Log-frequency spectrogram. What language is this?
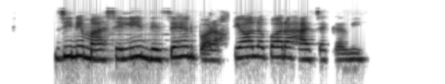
Pashto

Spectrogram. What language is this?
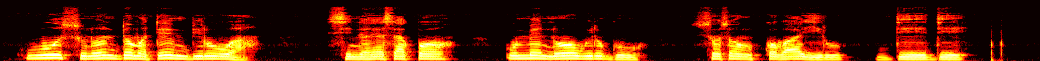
Baatonum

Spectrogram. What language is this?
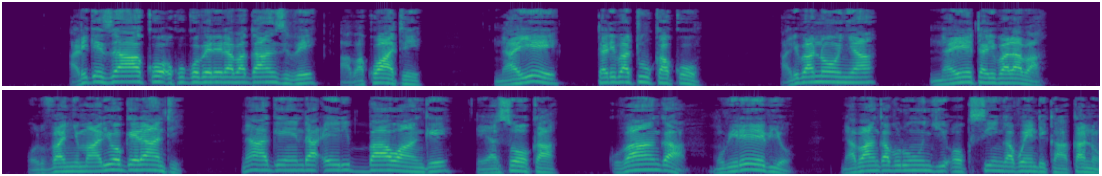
Ganda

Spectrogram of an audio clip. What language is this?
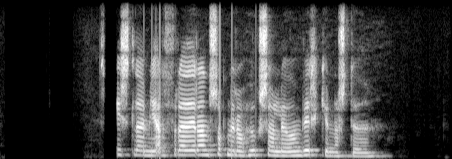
Icelandic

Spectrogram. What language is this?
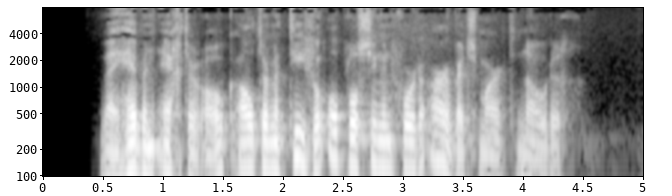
Dutch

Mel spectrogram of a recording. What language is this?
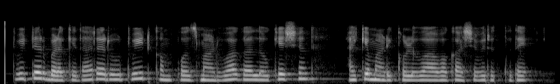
Kannada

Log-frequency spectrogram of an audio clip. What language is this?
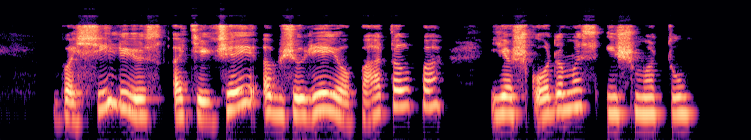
Lithuanian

